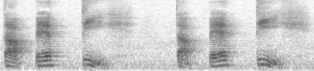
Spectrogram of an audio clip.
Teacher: a letra T na língua baorana sempre vai ter um som de t, um t mesmo sem chiado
